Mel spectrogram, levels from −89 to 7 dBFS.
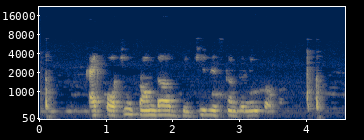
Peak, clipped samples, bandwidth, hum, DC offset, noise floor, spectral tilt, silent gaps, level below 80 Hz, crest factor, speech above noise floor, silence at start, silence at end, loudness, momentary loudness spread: -2 dBFS; under 0.1%; 5 kHz; none; under 0.1%; -41 dBFS; -9 dB/octave; none; -60 dBFS; 16 dB; 25 dB; 0.1 s; 0.35 s; -18 LUFS; 12 LU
